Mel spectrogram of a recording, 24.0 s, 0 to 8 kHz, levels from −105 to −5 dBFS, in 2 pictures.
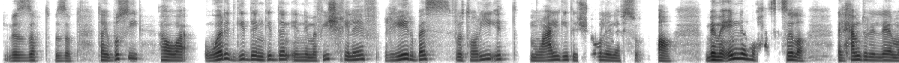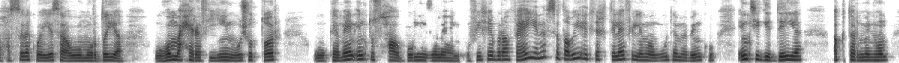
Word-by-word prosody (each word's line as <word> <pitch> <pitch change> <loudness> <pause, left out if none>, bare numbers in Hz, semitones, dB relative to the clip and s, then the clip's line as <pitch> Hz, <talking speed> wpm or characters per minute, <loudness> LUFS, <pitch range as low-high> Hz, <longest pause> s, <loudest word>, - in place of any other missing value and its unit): بالضبط، 130 +3 -4
بالضبط، 115 -2 -7 0.3
طيب 140 -2 0
بُصّي 205 +4 0 0.3
هو 140 -2 +1 0.2
وارد 180 - +3
جدًا، 180 +1 -1
جدًا، 170 +2 -1
إن 140 -6 -2
ما 135 0 -1
فيش 185 +10 -1
خلاف 180 +3 -2
غير 170 +10 +3
بس 185 +4 +1
في 150 - -3
طريقة 180 +8 -3 0.3
معالجة 145 +5 0
الشغل 145 0 -4
نفْسه، 120 -2 -3 0.3
آه، - - +2 0.4
بما 155 0 +7
إن 225 +4 +7
المُحَصِّلة 165 -5 +1 0.4
الحمد 165 0 +2
لله 145 -2 +1
المُحَصِّلة 135 +5 0
كويسة 140 -2 +1
ومُرضية 125 +1 +1 0.4
وهُم 150 +7 +4
حرفيين 135 -2 0
وشطار، 150 +4 0 0.4
وكمان 135 +8 +2
أنتم 185 -2 0
صحاب 135 -6 0
ومن 140 +1 0
زمان 130 -3 -1
وفي 160 - -6
خبرة، 175 0 0
فهي 220 +11 +2
نفْس 275 0 -1
طبيعة 210 +2 +1
الاختلاف 180 +1 -1
اللي 160 -4 0
موجودة 145 +3 -2
ما 145 -2 -3
بينكم، 135 +3 -3 0.4
أنتِ 195 +1 +4
جديّة 160 +1 +3 0.4
اكتر 155 -2 -1
منهم، 145 +1 +2
150 Hz, 125 wpm, -26 LUFS, 135-175 Hz, 0.4 s, بما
